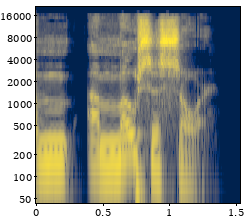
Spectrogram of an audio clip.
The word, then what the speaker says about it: mosasaur: But if you have, or if you've at least watched the trailer, you have seen at least, a rendering of a mesosaur. – Mosasaur. – You said it right.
